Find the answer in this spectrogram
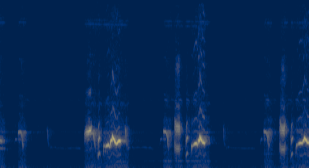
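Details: Trapping lure call of a sooty-headed bulbul: three quick bubbly phrases, each a sharp opening note followed by a rolling, slightly descending chirp, spaced under a second apart in silence.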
